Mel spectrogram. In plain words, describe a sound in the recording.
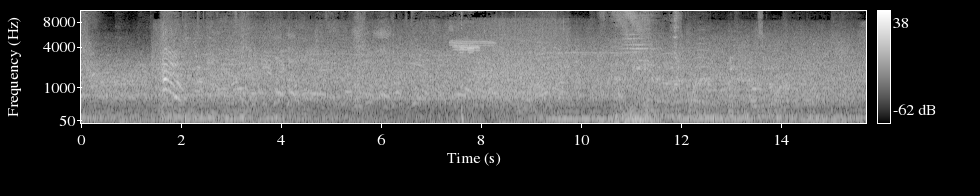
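A large stadium crowd murmurs and roars steadily in a wide open space.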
